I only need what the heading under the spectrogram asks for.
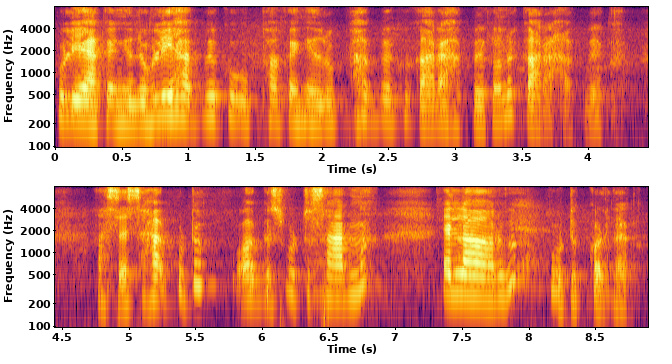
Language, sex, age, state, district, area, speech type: Kannada, female, 60+, Karnataka, Mysore, rural, spontaneous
